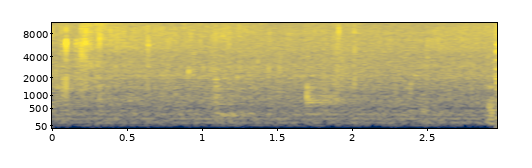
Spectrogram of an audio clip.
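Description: Unbreaded smelts fry in hot oil with a steady, dense sizzle and crackle that runs the whole time, close and even, with a few sharper pops and no voices.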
